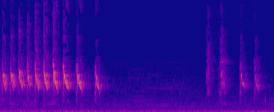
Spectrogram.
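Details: Grey-cheeked bulbul (cucak jenggot) singing vigorously in high and low phrases: a fast run of about ten sharp, bright chirps, a pause, then four or five more scattered notes, over a low background hum.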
